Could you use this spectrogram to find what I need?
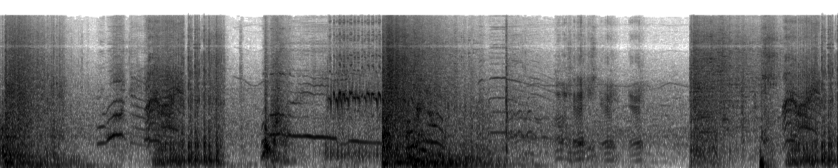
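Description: Playful cartoon sound effects chirp and squeal.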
